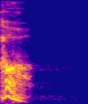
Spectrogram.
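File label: Hurt Light, Polish; bloom minigame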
